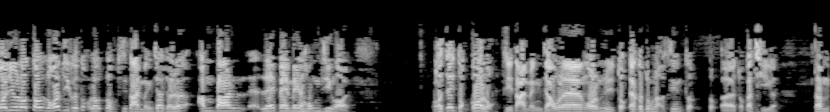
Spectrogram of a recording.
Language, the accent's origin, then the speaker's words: Cantonese; Hong Kong; 我香港人就唔係好怪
